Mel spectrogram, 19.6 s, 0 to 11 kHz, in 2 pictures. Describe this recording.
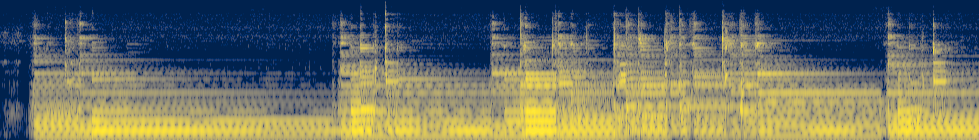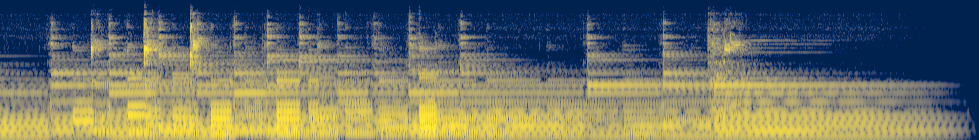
guitar transition 01
Guitar-based musical transition element, a short riff with a minor sound played over open strings.
Recorded on a Epiphone Sheraton Pro II into a Mixpre 6 (with a Radial Pro48 DI for the passive pickup), then not much processing, bit of eq and reverb.
transition, clean, riff, guitar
